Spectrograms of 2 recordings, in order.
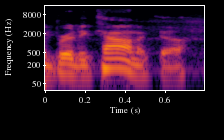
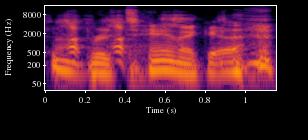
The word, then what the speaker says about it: Britannica: them is the entire set of the encyclopedia britaconica Britain it's Britannica Britannica I learned something today I own this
